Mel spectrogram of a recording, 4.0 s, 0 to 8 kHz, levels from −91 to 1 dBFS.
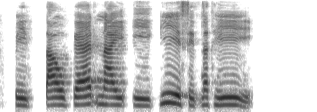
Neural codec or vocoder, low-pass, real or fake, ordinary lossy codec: none; none; real; none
